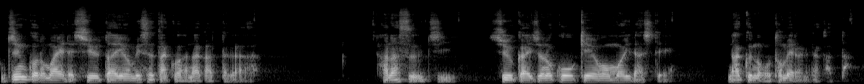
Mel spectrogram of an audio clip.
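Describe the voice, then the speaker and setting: A man narrating a novel in a measured, even storytelling manner. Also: fairly low pitch, creaky. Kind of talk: novel reading.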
